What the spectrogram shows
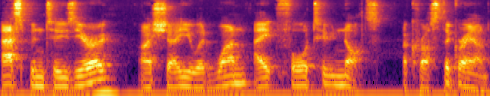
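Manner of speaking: plain reading voice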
